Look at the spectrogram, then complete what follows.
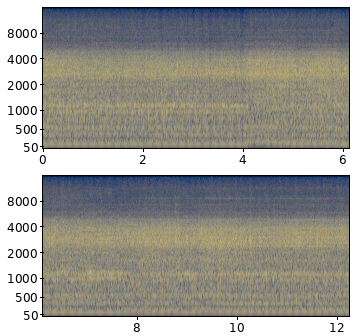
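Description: JCB backhoe loader's diesel engine running steadily at low revs.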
